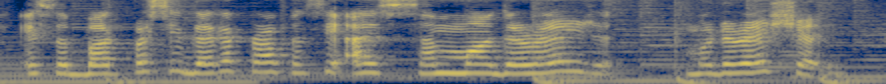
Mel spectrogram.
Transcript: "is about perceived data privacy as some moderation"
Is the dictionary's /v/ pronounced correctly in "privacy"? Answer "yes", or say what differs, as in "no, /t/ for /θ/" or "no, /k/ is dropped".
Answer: no, /f/ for /v/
